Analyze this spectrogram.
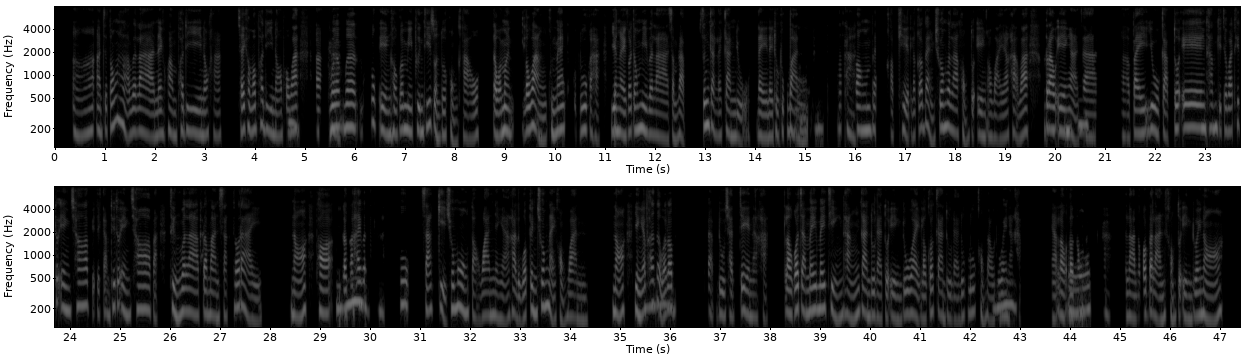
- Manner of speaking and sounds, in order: other noise; tapping; unintelligible speech; unintelligible speech; drawn out: "อืม"; "บาลันซ์" said as "บาลาน"
- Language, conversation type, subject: Thai, advice, คุณรับมือกับความรู้สึกว่างเปล่าและไม่มีเป้าหมายหลังจากลูกโตแล้วอย่างไร?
